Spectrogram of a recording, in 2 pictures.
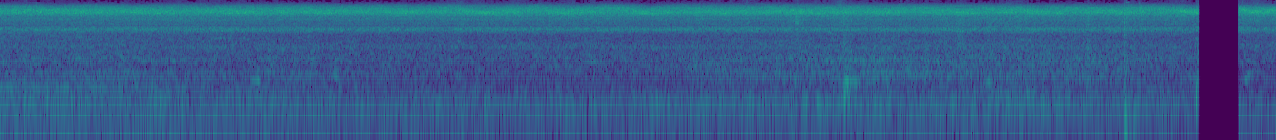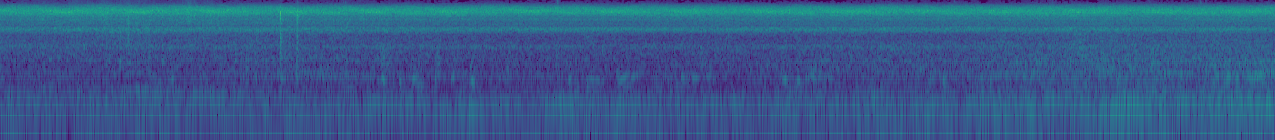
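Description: Steady background hiss with a low rumble, cut off by a brief dropout about halfway through.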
